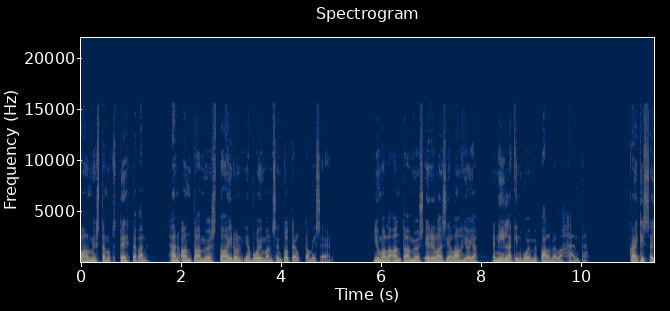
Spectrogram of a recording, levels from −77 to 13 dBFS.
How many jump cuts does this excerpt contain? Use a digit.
0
